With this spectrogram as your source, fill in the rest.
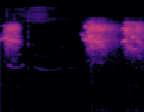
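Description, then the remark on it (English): Harsh, raspy squawks from a flock of parrots ring out in three loud bursts outdoors by a porch in Pasadena, with a faint whistling call in the gap between them. “There's there there's urban legends about like a flock of escaped parrots that fly around.”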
